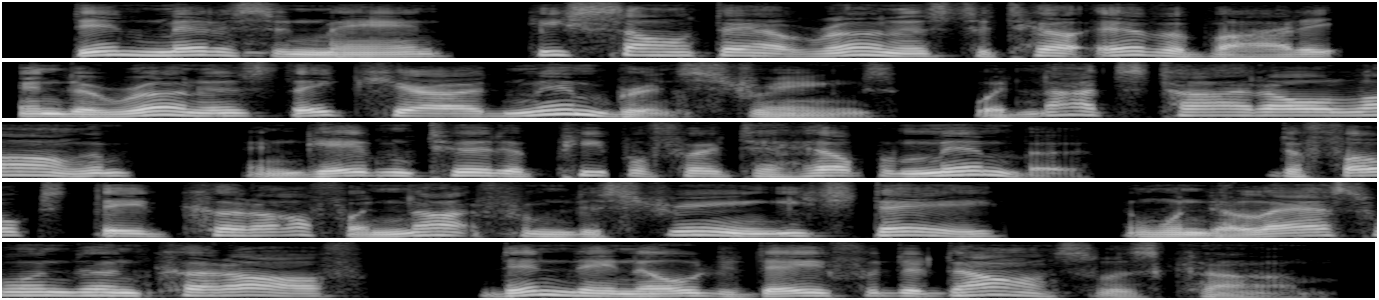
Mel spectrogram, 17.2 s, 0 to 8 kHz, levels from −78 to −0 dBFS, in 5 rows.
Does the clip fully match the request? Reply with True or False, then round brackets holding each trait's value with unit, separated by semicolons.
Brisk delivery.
True (225 wpm)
